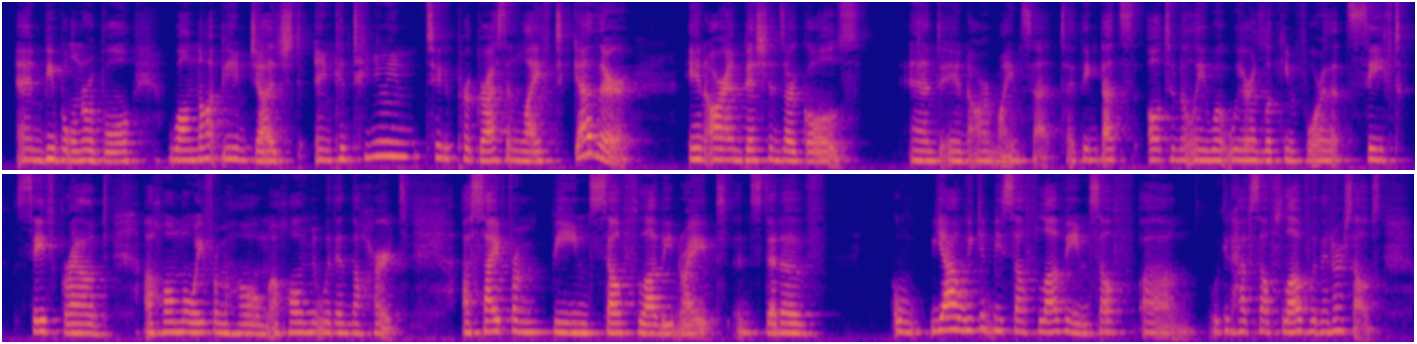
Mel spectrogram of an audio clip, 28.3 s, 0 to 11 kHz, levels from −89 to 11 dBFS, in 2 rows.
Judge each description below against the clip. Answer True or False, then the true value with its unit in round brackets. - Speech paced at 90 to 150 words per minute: True (140 wpm)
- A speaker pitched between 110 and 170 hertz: False (200 Hz)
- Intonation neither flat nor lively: False (2.2 semitones)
